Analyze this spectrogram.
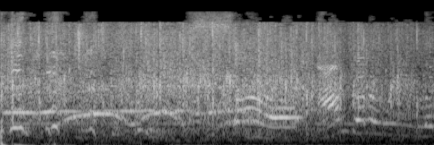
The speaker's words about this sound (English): Listen, give her another hand clap. Yeah. Give her another hand clap.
